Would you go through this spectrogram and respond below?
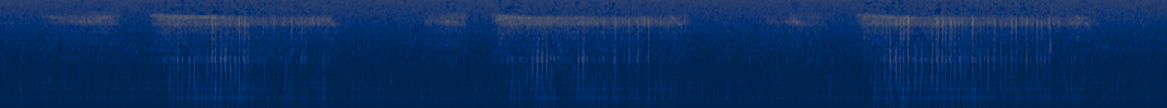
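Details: A girl asleep, with three noisy, rasping breath sounds a few seconds apart and quieter breaths between them: steady snoring during sleep.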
